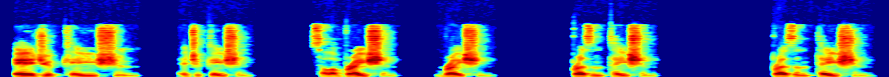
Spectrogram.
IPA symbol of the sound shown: ə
